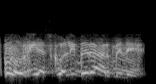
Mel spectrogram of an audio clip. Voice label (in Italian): aircraft damaged, mood low, speech it; War Thunder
